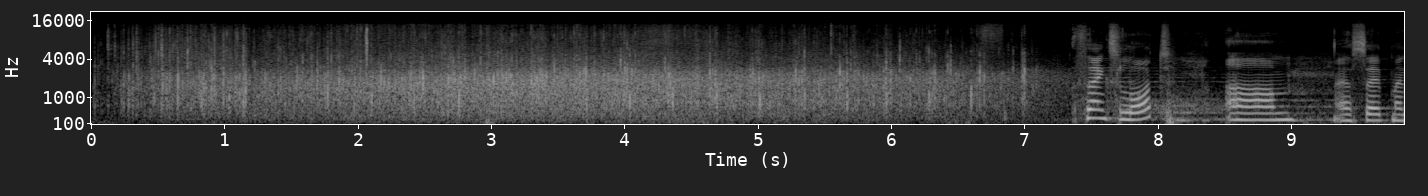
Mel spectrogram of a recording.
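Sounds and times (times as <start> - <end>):
audience applause: 0.0 - 7.4
speech: 7.4 - 9.8.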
